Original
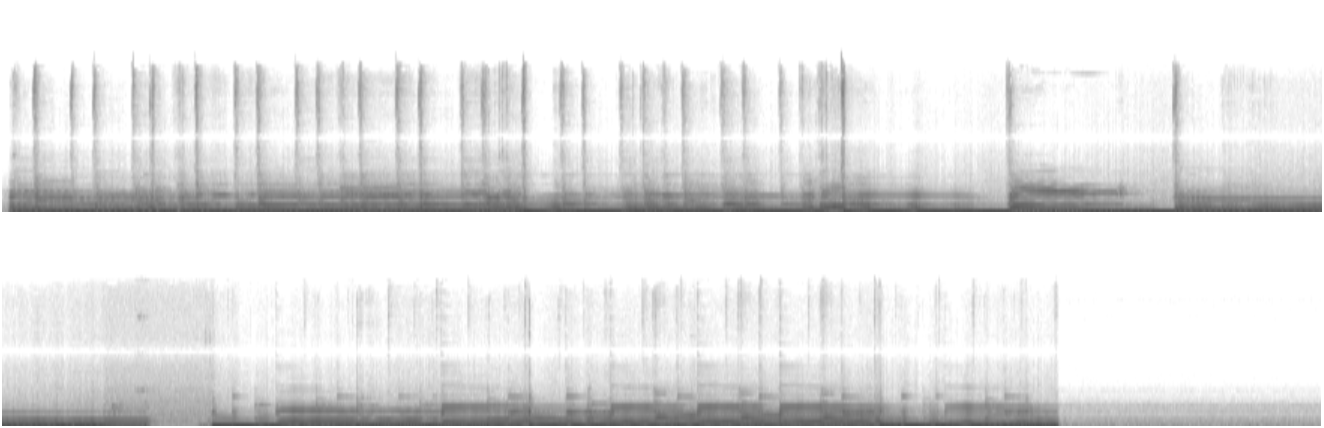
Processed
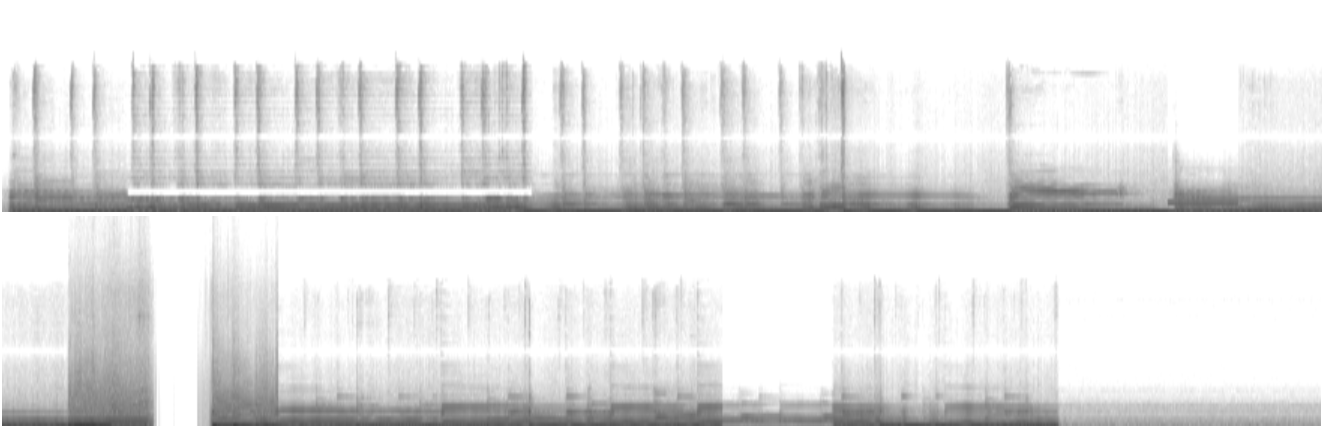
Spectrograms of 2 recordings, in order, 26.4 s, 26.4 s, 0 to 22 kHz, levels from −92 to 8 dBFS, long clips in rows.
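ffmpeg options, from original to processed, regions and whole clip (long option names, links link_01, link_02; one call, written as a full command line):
ffmpeg -i in.wav -filter_complex "[0:a]asettb=1/sr,asplit=3[link_01][link_02][link_03];[link_01]atrim=end=1.244[link_04];[link_02]atrim=start=1.24:end=5.3,asetpts=PTS-STARTPTS,afade=type=in:duration=0.004:curve=qsin,afade=type=out:start_time=4.056:duration=0.004:curve=qsin,asuperstop=centerf=2200:order=20:qfactor=1.6,aecho=1:1:1.4:0.8,atrim=end_sample=179046[link_05];[link_03]atrim=start=5.296[link_06];[link_04][link_05]acrossfade=duration=0.004:curve1=hsin:curve2=qsin[link_07];[link_07][link_06]acrossfade=duration=0.004:curve1=qsin:curve2=hsin,asettb=1/sr,asplit=3[link_08][link_09][link_10];[link_08]atrim=end=11.654[link_11];[link_09]atrim=start=11.65:end=12.35,asetpts=PTS-STARTPTS,afade=type=in:duration=0.004:curve=qsin,afade=type=out:start_time=0.696:duration=0.004:curve=qsin,aeval=exprs='val(0)+0.0126*sin(2*PI*1100*n/s)':channel_layout=same,highpass=frequency=120:width=0.5412,highpass=frequency=120:width=1.3066,equalizer=frequency=130:width_type=q:width=4:gain=-8,equalizer=frequency=220:width_type=q:width=4:gain=-4,equalizer=frequency=600:width_type=q:width=4:gain=-6,equalizer=frequency=960:width_type=q:width=4:gain=3,equalizer=frequency=2100:width_type=q:width=4:gain=8,equalizer=frequency=3800:width_type=q:width=4:gain=-4,lowpass=frequency=4900:width=0.5412,lowpass=frequency=4900:width=1.3066[link_12];[link_10]atrim=start=12.346[link_13];[link_11][link_12]acrossfade=duration=0.004:curve1=hsin:curve2=qsin[link_14];[link_14][link_13]acrossfade=duration=0.004:curve1=qsin:curve2=hsin,asettb=1/sr,asplit=3[link_15][link_16][link_17];[link_15]atrim=end=13.854[link_18];[link_16]atrim=start=13.85:end=15.95,asetpts=PTS-STARTPTS,afade=type=in:duration=0.004:curve=qsin,afade=type=out:start_time=2.096:duration=0.004:curve=qsin,acontrast=43,acrusher=bits=4:mix=0:aa=0.5,asplit=2[link_19][link_20];[link_20]adelay=39,volume=-7.5dB[link_21];[link_19][link_21]amix=inputs=2:normalize=0,atrim=end_sample=92610[link_22];[link_17]atrim=start=15.946[link_23];[link_18][link_22]acrossfade=duration=0.004:curve1=hsin:curve2=qsin[link_24];[link_24][link_23]acrossfade=duration=0.004:curve1=qsin:curve2=hsin,asettb=1/sr,asplit=3[link_25][link_26][link_27];[link_25]atrim=end=20.394[link_28];[link_26]atrim=start=20.39:end=21.5,asetpts=PTS-STARTPTS,afade=type=in:duration=0.004:curve=qsin,afade=type=out:start_time=1.106:duration=0.004:curve=qsin,asplit=3[link_29][link_30][link_31];[link_29]bandpass=frequency=730:width_type=q:width=8,volume=0dB[link_32];[link_30]bandpass=frequency=1090:width_type=q:width=8,volume=-6dB[link_33];[link_31]bandpass=frequency=2440:width_type=q:width=8,volume=-9dB[link_34];[link_32][link_33][link_34]amix=inputs=3:normalize=0,aeval=exprs='val(0)+0.000282*(sin(2*PI*60*n/s)+sin(2*PI*2*60*n/s)/2+sin(2*PI*3*60*n/s)/3+sin(2*PI*4*60*n/s)/4+sin(2*PI*5*60*n/s)/5)':channel_layout=same[link_35];[link_27]atrim=start=21.496[link_36];[link_28][link_35]acrossfade=duration=0.004:curve1=hsin:curve2=qsin[link_37];[link_37][link_36]acrossfade=duration=0.004:curve1=qsin:curve2=hsin" out.wav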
